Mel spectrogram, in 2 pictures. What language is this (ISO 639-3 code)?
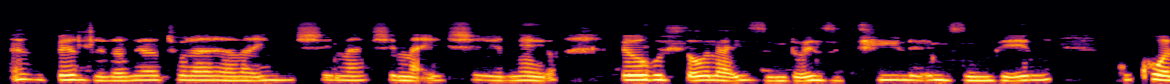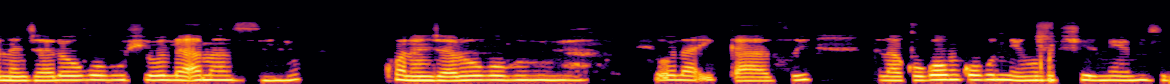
nde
